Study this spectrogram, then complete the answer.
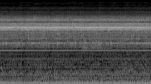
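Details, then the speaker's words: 12V DC 775 motor driven through a PWM module with the potentiometer turned to full: a steady, loud, high whine from rotor and commutator friction, no wobble or grinding; normal full-speed run. "Suaranya juga sudah nampak agak muncul ya, kencang ya, dari gesekan yang dihasilkan oleh rotor dan komutatornya. Saya tambahi, saya putar ke kanan. Ini sudah full teman-teman."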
